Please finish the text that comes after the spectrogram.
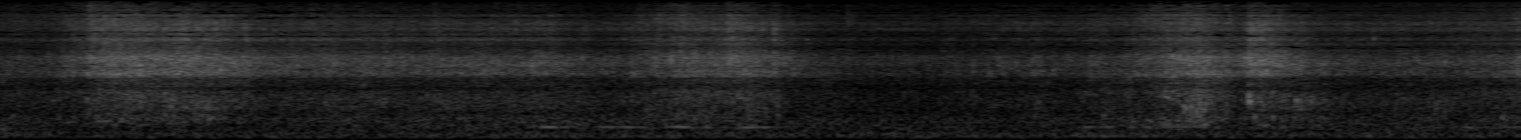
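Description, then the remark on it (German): Gentle seawater laps and swishes under a pier in three soft, rhythmic surges, rising and fading against a steady watery hiss. It is fairly quiet, and no one speaks. “Unter dem Steg rauscht das Meer.”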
